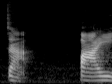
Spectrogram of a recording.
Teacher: เราก็จะไม่เน้นน้ำหนักสิ่งที่จะแต่ว่าเราเน้นไป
